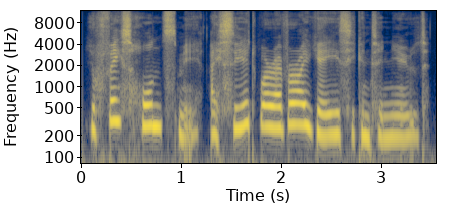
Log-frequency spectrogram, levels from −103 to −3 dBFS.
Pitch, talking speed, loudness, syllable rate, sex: 235 Hz, 205 wpm, -17 LUFS, 4.9 syllables/s, female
